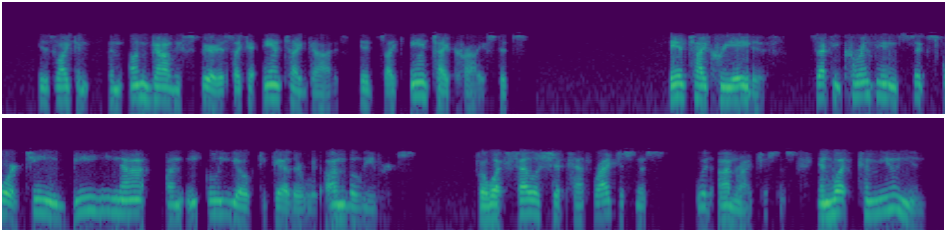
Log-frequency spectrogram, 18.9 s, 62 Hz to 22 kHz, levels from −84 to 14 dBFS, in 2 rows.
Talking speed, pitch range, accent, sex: 120 wpm, 125-160 Hz, American, male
